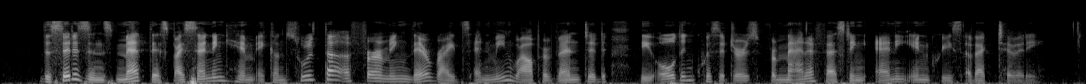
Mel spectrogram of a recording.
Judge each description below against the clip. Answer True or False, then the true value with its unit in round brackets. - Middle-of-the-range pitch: False (110 Hz)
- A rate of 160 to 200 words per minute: False (145 wpm)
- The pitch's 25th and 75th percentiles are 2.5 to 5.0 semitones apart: False (5.5 semitones)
